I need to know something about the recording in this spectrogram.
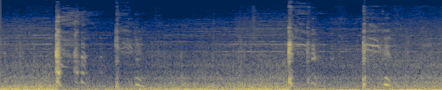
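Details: An adult woman gives four short, sharp coughs spaced over a few seconds, over a steady low car-engine rumble; a plain cough.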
